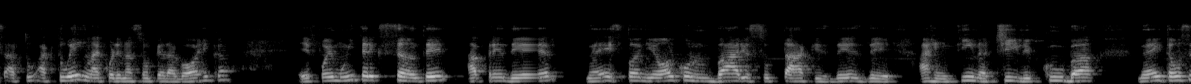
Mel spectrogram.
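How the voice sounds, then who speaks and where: Heard over a dull, lo-fi online call, a Brazilian woman whose first language is Portuguese speaks as an activist and representative of a movement. Her deep, mellow voice is unhurried as she gives an informal seminar talk. She mixes Portuguese and Spanish and gropes for words.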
